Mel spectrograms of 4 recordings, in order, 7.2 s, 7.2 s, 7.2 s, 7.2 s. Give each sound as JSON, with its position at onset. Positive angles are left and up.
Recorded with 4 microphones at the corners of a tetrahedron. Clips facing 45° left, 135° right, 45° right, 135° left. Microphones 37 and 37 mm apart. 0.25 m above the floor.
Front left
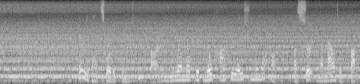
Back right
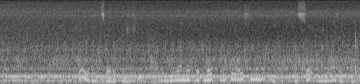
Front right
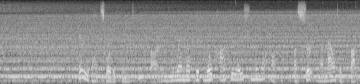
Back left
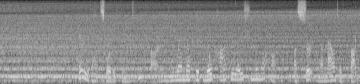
{"t": 0.0, "sound": "a drone", "azimuth_deg": 40}
{"t": 1.6, "sound": "a man speaking", "azimuth_deg": 30}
